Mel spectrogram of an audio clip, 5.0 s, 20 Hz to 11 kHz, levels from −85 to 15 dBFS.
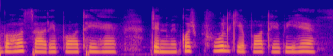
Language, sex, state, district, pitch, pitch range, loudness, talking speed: Hindi, female, Jharkhand, Ranchi, 210 Hz, 210-225 Hz, -20 LUFS, 130 wpm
